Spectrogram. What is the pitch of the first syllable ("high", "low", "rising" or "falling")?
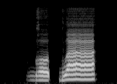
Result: low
